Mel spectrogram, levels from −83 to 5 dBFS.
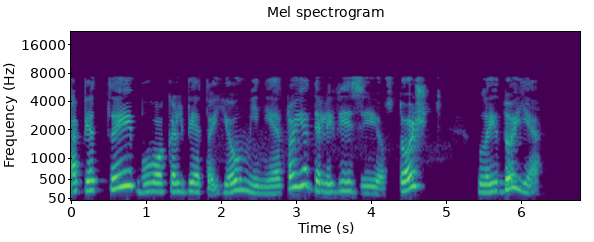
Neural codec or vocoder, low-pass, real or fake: none; 7.2 kHz; real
